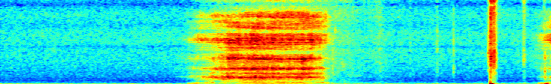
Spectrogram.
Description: Snoring loud af baby :'( can't sleep but I'll get there lol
